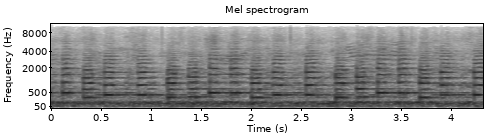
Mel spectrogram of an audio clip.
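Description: Dance music from a club DJ set: a synthesizer riff of short repeated notes, about four a second, over a steady bass line.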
